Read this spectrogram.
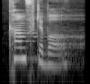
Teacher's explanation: Do not give every syllable the same weight. Let the first part carry the stress.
